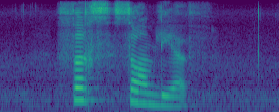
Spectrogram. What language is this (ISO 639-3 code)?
afr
